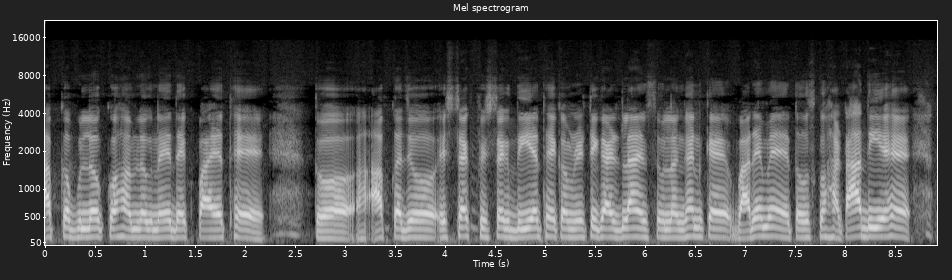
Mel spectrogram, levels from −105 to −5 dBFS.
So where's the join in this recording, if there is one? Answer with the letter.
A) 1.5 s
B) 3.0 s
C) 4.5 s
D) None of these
D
